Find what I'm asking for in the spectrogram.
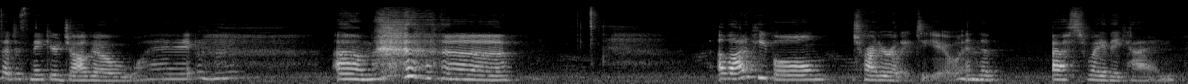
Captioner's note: laugher/sigh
